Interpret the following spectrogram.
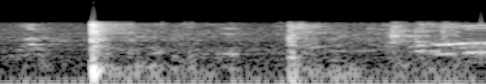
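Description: A football struck twice on an artificial-turf pitch: a sharp, loud thud about half a second in and a softer one a second later.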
